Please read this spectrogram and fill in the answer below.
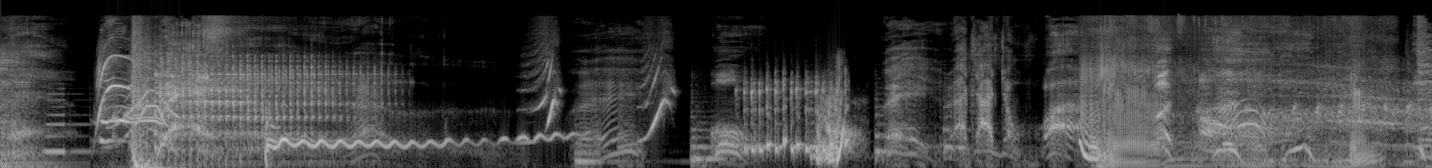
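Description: Cartoon slapstick sound effects over background music. A sudden hit comes about a second in, then a long wobbling boing that slides upward in pitch, and near the end more short springy bounce sounds.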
